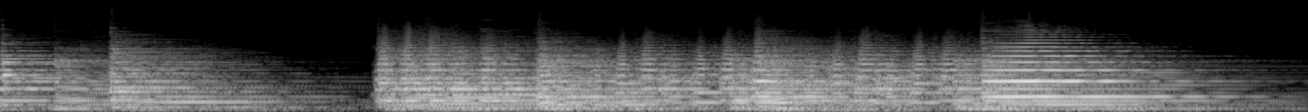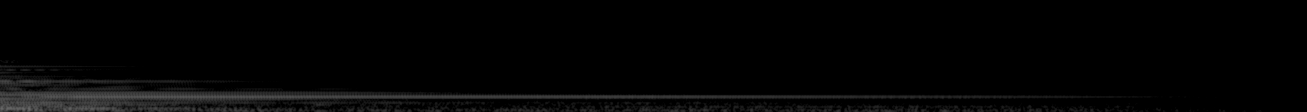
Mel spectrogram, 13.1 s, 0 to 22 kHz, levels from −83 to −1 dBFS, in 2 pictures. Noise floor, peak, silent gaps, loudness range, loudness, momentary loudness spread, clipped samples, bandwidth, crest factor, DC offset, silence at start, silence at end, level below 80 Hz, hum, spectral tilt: -84 dBFS; -2 dBFS; none; 6 LU; -19 LUFS; 20 LU; under 0.1%; 8.2 kHz; 20 dB; under 0.1%; 0 s; 6.75 s; -54 dBFS; none; -7 dB/octave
